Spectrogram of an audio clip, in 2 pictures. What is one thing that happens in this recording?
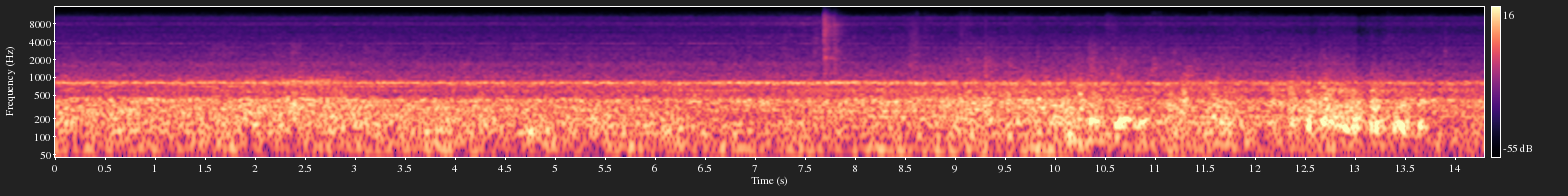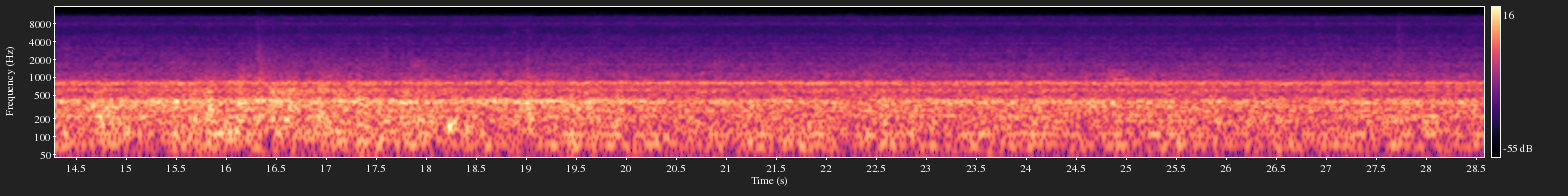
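A train rumbles and hums steadily along the track.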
